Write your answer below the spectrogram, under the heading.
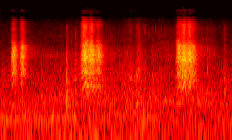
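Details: Common grackle (Quiscalus quiscula) nestlings, loud rehabilitation hatchlings about two weeks after admission in early May, in an outdoor aviary at the Wildlife Center of Virginia. They give harsh, raspy begging bursts, first a quick double, then two longer rasps about a second apart, over faint hiss.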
